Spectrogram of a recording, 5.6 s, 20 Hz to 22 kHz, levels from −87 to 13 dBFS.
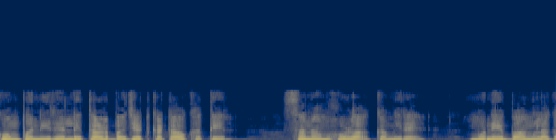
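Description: A speech recording with plainly audible codec damage throughout: the voice sounds rough and grainy, with noise filling the gaps between harmonics, the typical signature of a low-delay codec whose short frames resolve pitch poorly. The likely cause is low-delay AAC compression (AAC-ELD), at a rate that fits about 32 kbps. From 4.85 to 4.89 s there is a brief dip, where AAC frame loss with muting left the decoder outputting silence, faded out and back in by the overlapping windows. The gap is consistent with a single lost frame.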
